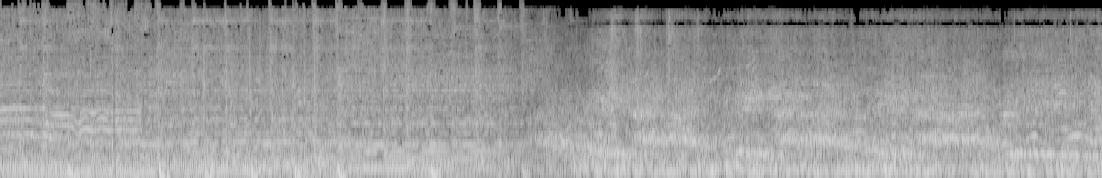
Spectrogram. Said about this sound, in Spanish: Sí se puede, es lo que canta la afición de la Unión Deportiva Las Palmas al equipo, a la plantilla y esperando lógicamente el ascenso el próximo fin de semana.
